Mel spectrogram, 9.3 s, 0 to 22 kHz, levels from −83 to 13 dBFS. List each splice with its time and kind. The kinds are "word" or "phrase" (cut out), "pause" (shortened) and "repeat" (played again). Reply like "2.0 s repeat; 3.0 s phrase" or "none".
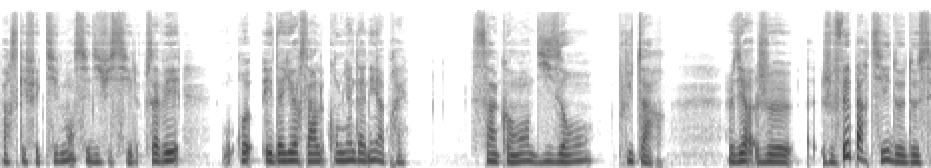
3.0 s phrase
